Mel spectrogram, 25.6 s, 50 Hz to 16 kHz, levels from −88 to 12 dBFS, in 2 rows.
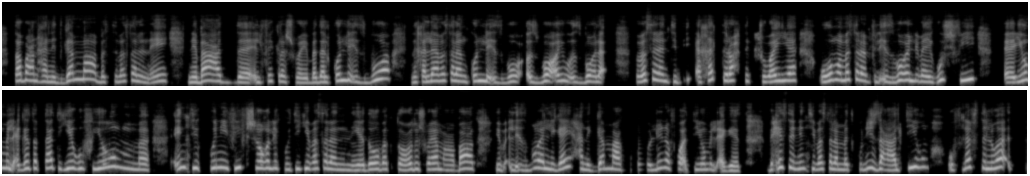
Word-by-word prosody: طبعًا 290 +1 +2
هنتجمع 290 - 0
بس 225 -3 -5
مثلًا 250 -4 -3
إيه 260 +5 -2 0.3
نبعد 225 -3 +1
الفكرة 225 +5 -1
شوية 210 -4 -3
بدل 220 +3 0
كل 290 +7 +3
أسبوع 265 - +2 0.3
نخلّيها 235 +5 +1
مثلًا 275 -4 0
كل 270 +1 +4
أسبوع، 215 +5 -2
أسبوع 235 +5 +2
آه 265 -5 0
أسبوع 235 +4 0
لأ، 365 +9 +1 0.4
فمثلًا 290 +5 +2
تبقي 245 +4 -6
أخدتِ 295 +6 -1
راحتِك 280 -2 +1
شوية 275 +5 +3 0.3
وهُم 295 +6 +4
مثلًا 320 -2 +1
في 235 - -14
الأسبوع 235 +7 +1
اللي 275 -3 +3
ما 250 - 0
ييجوش 290 +8 0
فيه 320 +4 +4 0.4
يوم 260 +9 +2
الإجازة 290 +2 +1
بتاعتِك 310 -1 -1
ييجيوا 290 +2 +2
في 270 0 -3
يوم 310 -4 +2 0.5
أنتِ 330 -1 +2
تكوني 315 +2 +1
في 315 +4 +3
في 335 - -9
شغلِك 300 -3 0
وتيجي 275 +3 0
مثلًا 265 -6 -1
يا 220 0 +1
دوبك 260 +2 +2
تقعدوا 250 +2 0
شوية 260 +1 0
مع 225 -4 -4
بعض، 280 +5 +3 0.3
يبقى 240 - -6
الأسبوع 220 +10 0
اللي 270 -4 +3
جاي 285 +9 +2
هنتجمع 265 +2 0 0.3
كلنا 280 +8 -2
في 290 - -14
وقت 255 0 -1
يوم 245 0 -3
الإجازة، 195 -4 -1 0.3
بحيث 330 +8 +1
إن 280 -4 +2
أنتِ 280 -1 -2
مثلًا 265 +1 0
ما 240 -1 -1
تكونيش 245 +7 -2
زعلتيهم، 275 +8 +1 0.2
وفي 230 +4 -8
نفس 335 +1 -1
الوقت 315 +6 +3
270 Hz, 165 wpm, -23 LUFS, 235-295 Hz, 0.5 s, كل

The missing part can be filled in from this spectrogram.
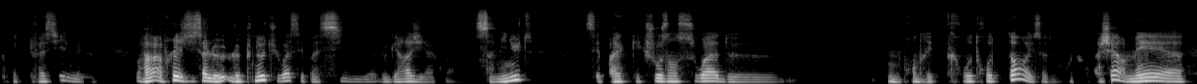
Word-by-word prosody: serait - - -32
peut - - -17
être 125 - -40
plus 125 - -25
facile 135 +7 -8
mais, 125 -3 -13
heu, 110 - -35 0.4
enfin, 145 -2 +4
après, 150 +7 +6
je - - -4
dis 135 - -7
ça, 160 +4 +4
le 145 +1 +6
le 140 -7 0
pneu, 185 +8 +5
tu 200 -8 -14
vois? 165 +3 +1
C'est 170 -6 -14
pas 120 -2 -14
si 125 -2 -4
le 120 - -13
garage, 125 +1 -4
il - - -13
est - - -18
à - - -22
quoi? - - -33 0.2
5 120 -2 -3
minutes. 200 - +2 0.5
C'est 130 0 -12
pas 130 -1 0
quelque 125 0 -16
chose 145 -3 +1
en 130 - +1
soi 145 +3 0
de 110 -3 -13 1.1
qui - - -8
me 115 - -6
prendrait 120 0 -9
trop, 130 0 -5
trop 140 +1 -3
de 135 - -15
temps 220 - +2
et - - -4
ça 115 - -13
nous 105 -1 -27
coûtera 125 +5 -29
pas 130 - -12
cher 210 +2 +2
mais, 155 +5 +5
heu, 135 -2 -1
130 Hz, 250 wpm, -23 LUFS, 125-150 Hz, 1.1 s, après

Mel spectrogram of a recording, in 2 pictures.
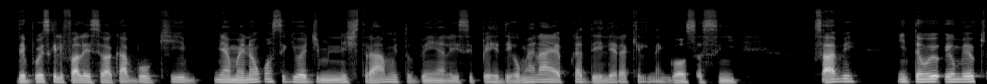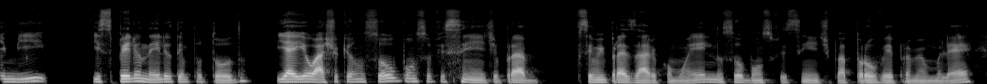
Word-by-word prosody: depois 105 +1 +3
que - - -2
ele 105 - +3
faleceu, 100 -1 +3
acabou 95 -1 0
que 105 +1 -5 0.2
minha 110 0 +1
mãe 105 0 +3
não 115 +2 +1
conseguiu 120 -3 -2
administrar 105 0 0
muito 110 -3 -5
bem, 95 0 -3
ela 90 0 -3
se 100 - -9
perdeu, 95 -2 -3
mas 110 +2 -2
na 115 0 +1
época 105 +2 -1
dele 95 +1 -3
era 105 +1 -2
aquele 105 - -9
negócio 95 -2 -2
assim, 95 0 -4 0.8
sabe? 130 +5 +4 0.4
Então 120 +3 +5
eu 120 0 +4
meio 125 +2 +5
que 130 0 -7
me 135 +4 0 0.4
espelho 135 +3 +4
nele 115 0 +2
o - - -1
tempo 110 -2 -5
todo. 95 +9 -2 0.3
E 125 +3 +4
aí 125 -1 +8
eu 130 -1 +6
acho 115 +3 +3
que - - -9
eu - - -1
não 125 - -4
sou 140 +4 +1
bom 145 -3 -5
o 135 - -3
suficiente 120 -7 -4
pra 95 -3 +1 0.5
ser 105 - -2
um 110 - +1
empresário 100 -3 +2
como 90 -2 -6
ele, 110 +5 -2
não 105 -2 -3
sou 105 0 -1
bom 95 0 -4
o - - -4
suficiente 95 -1 -8
pra 90 0 -3
prover 90 -1 0
pra 90 - -7
minha 85 0 -4
mulher. 85 +8 -3
105 Hz, 190 wpm, -23 LUFS, 95-120 Hz, 0.8 s, aí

